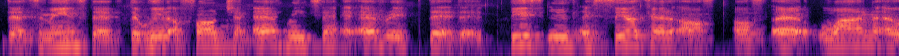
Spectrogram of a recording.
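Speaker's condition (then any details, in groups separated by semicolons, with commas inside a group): Stuttering; stutters in every sentence, speaking English and Hebrew very hard, exhausting; repeated sounds, repeated words, prolonged sounds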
